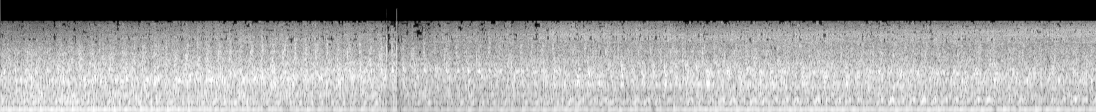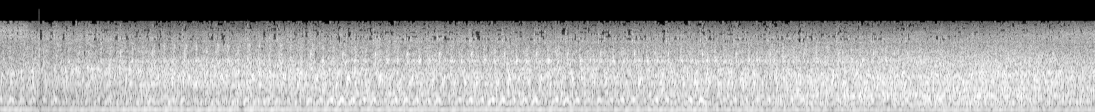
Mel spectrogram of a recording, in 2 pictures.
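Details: Steady idle with a light, fast tick over the engine note, about three a second. Owner suspects lifter tick; not confirmed.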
